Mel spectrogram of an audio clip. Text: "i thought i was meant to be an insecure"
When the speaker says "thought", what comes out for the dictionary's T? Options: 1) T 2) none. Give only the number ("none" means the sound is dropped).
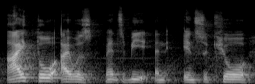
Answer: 1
